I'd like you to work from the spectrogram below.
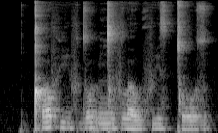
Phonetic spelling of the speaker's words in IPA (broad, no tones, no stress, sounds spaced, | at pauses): ǃʰ ʌ f j i f d o r ŋ͡ǀ ɯ f l ʌ w f i z ǀ o z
